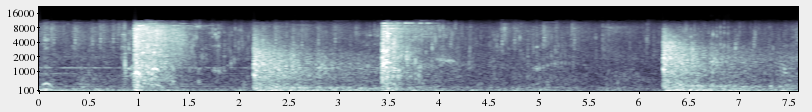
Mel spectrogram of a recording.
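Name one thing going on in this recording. Heavy rain pours down.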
